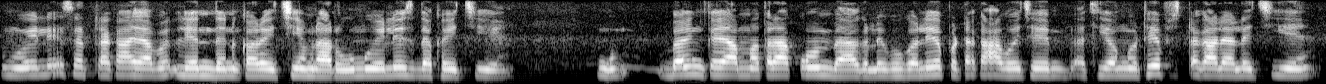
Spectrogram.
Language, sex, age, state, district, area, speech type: Maithili, female, 45-60, Bihar, Araria, rural, spontaneous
